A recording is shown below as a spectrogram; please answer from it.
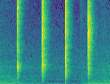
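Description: A person clapping his hands, slow and even, about two claps a second, over low sustained music.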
